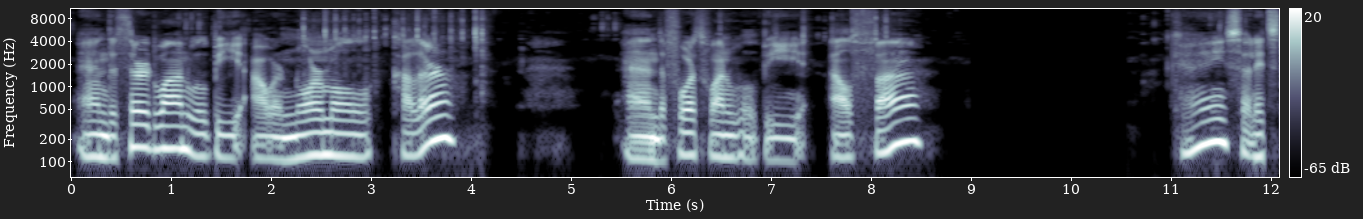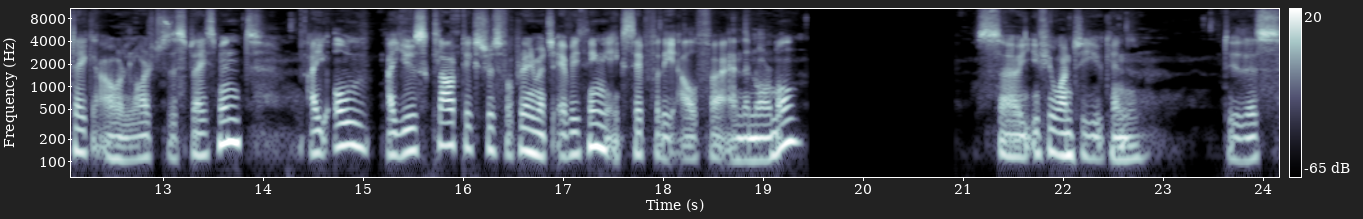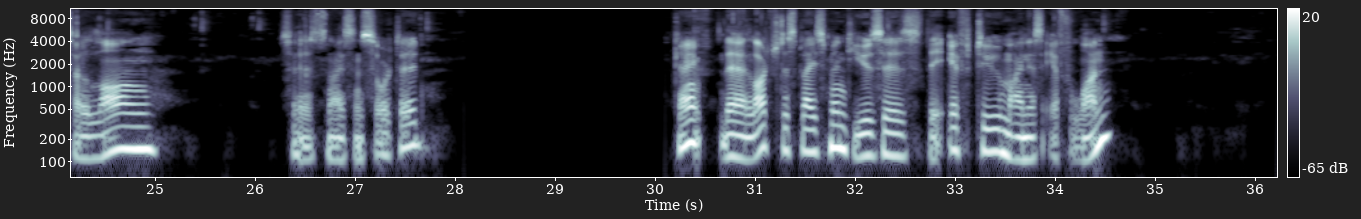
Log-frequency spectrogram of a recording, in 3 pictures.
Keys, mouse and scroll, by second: 3.3-5.3 middle drag, 11.5-15.4 drag, 15.4-17.9 middle drag, 17.9-21.6 drag, 22.1-28.5 drag, 29.0-31.2 drag, 31.2-36.2 middle drag.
